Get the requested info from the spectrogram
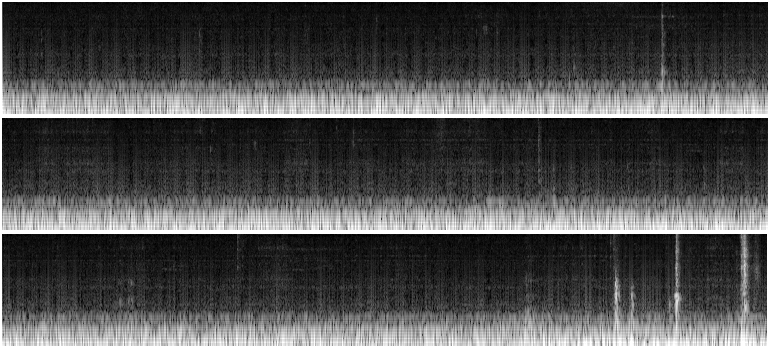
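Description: Steady low rumble inside a night-train sleeping car as it pulls out of the station and gathers speed, with a constant hum underneath. A few sharp clicks come near the end.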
